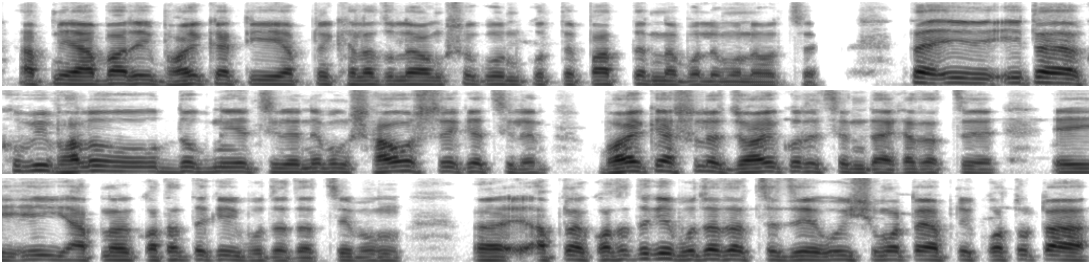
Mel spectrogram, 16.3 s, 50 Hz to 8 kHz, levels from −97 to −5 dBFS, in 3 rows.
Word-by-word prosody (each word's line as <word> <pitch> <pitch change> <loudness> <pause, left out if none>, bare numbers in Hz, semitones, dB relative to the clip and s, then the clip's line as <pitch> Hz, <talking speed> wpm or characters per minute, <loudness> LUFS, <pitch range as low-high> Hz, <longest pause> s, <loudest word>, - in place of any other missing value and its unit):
আপনি 150 +3 -4
আবার 145 +3 +4
এই 145 - -2
ভয় 130 +4 +4
কাটিয়ে 140 -1 -1
আপনি 135 - -8
খেলাধুলায় 130 0 +1
অংশগ্রহণ 135 +1 -5
করতে 125 0 -7
পারতেন 135 +1 -1
না 120 - -1
বলে 115 -1 -4
মনে 105 -1 -4
হচ্ছে। 100 - -10 0.5
তাই 180 -3 +7
এ - - +2 0.3
এটা 185 0 +5 0.2
খুবই 180 +2 -1
ভালো 150 +6 +5 0.3
উদ্যোগ 155 +2 -4
নিয়েছিলেন 140 -3 -2
এবং 140 0 -4
সাহস 160 +4 +5
রেখেছিলেন। 130 -6 -4 0.3
ভয়কে 165 +6 +6
আসলে 175 -2 -2
জয় 140 +3 +6
করেছেন, 145 -4 -3
দেখা 115 +2 0
যাচ্ছে। 120 +1 -5 0.5
এই 135 - +2 0.2
এই 155 - -3 0.2
আপনার 135 0 +1
কথা 130 +2 0
থেকেই 150 -1 -3
বোঝা 115 -1 -4
যাচ্ছে 110 +4 -5
এবং 115 +1 -6 0.5
আ - - +5 0.3
আপনার 145 +2 +1
কথা 145 +2 +1
থেকেই 180 0 +2
বোঝা 160 +2 +3
যাচ্ছে 145 -1 0
যে, 140 - +2
ওই 150 - -2
সময়টায় 145 0 +2
আপনি - - -7
কতটা 155 +2 +2
140 Hz, 180 wpm, -23 LUFS, 130-150 Hz, 0.5 s, তাই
